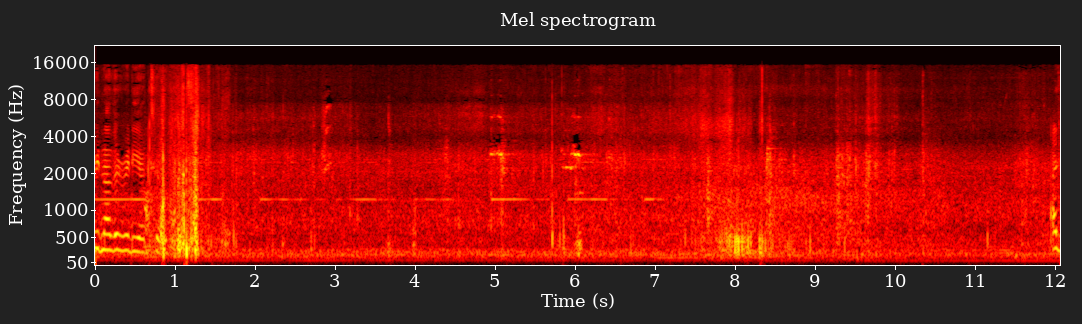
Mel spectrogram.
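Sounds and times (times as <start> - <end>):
reversing alarm beeping: 0.0 - 7.3.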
